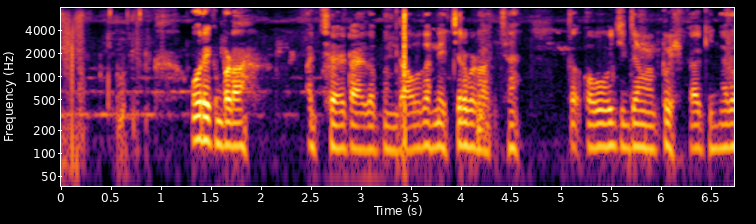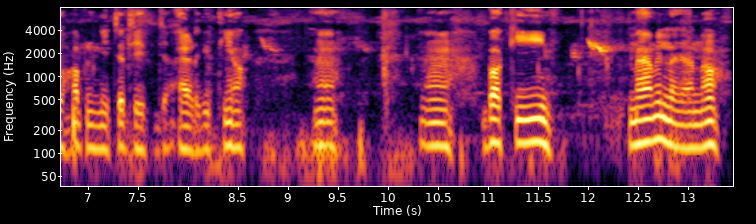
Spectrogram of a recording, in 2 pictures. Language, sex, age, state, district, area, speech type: Dogri, male, 18-30, Jammu and Kashmir, Kathua, rural, spontaneous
